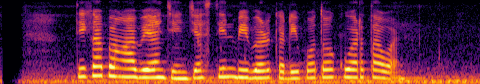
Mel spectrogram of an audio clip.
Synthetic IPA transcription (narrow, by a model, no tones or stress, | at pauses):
t̪ikapaŋabeand͡ʒɨŋd͡ʒast̪inbibərkərdipɔt̪ɔkuwart̪awa̰n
